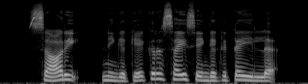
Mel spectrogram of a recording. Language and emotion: Tamil, sad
